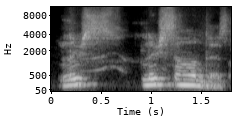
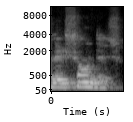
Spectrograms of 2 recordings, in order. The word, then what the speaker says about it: Lou Sanders: How do you pronounce Lou Sanders? Is it Sanders or Saunders? Right. Okay. Well, Lou Sanders.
